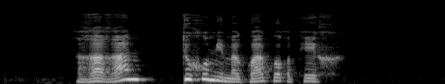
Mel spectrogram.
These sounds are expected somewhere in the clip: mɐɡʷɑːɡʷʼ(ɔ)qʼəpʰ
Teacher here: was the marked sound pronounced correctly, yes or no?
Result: yes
